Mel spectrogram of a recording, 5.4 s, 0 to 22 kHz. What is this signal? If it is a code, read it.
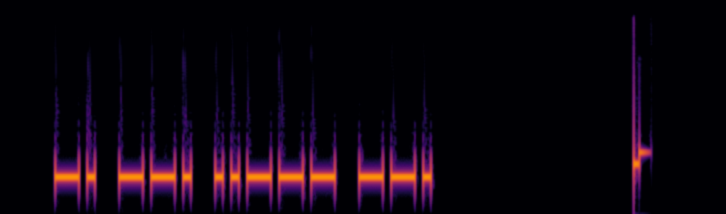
Morse code, heard as a keyed tone, about 20 wpm, 700 Hz. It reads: NG2G
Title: USA Call Signs - 4 Characters - 2x Character Spacing - 20wpm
